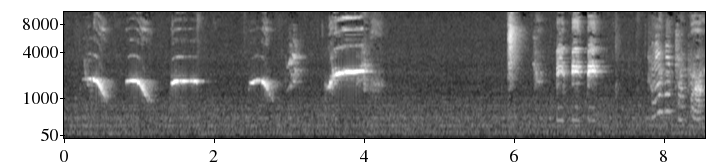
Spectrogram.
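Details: Pet African grey parrot, male, indoors, which mimics household sneezes, laughs, burps and nose blowing; here a run of clear whistled notes, several sliding downward, then a spell of quieter chattering and squeaky mimicked sounds.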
